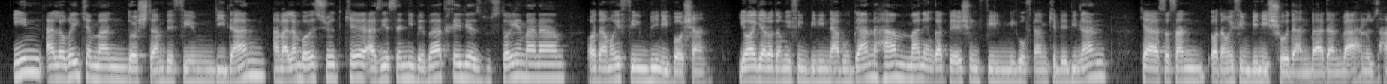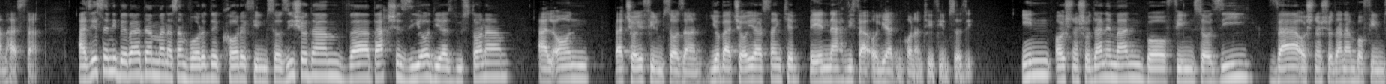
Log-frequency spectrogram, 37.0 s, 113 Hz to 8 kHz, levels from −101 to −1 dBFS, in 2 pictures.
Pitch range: 120-160 Hz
